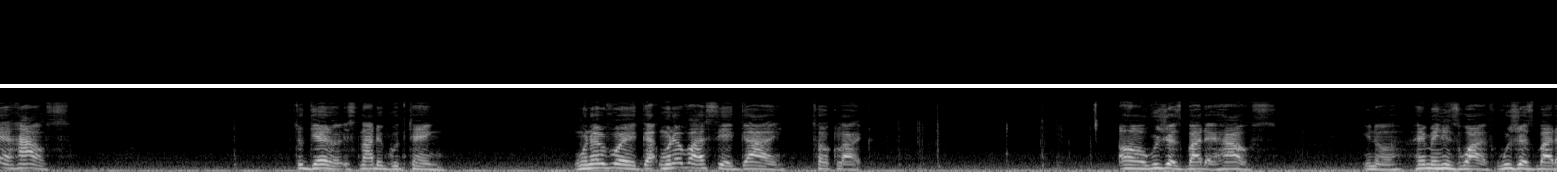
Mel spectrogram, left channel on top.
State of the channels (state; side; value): silent; left; 62 dB below the other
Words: house together is not a good thing. Whenever I see a guy talk like, "Oh, we just bought a house," him and his wife, we just bought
